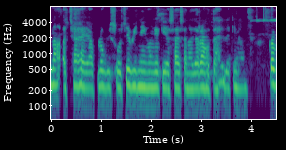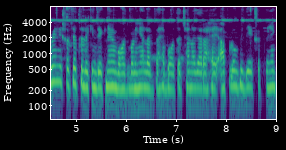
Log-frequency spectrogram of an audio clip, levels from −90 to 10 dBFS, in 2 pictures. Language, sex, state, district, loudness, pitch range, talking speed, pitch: Hindi, female, Bihar, Araria, -20 LUFS, 215-235 Hz, 255 wpm, 225 Hz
